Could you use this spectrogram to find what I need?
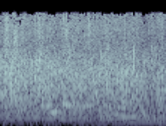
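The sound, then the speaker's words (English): Church audience clapping their hands in praise during a worship service: dense, steady, loud applause that fills the whole clip with no break, with a faint low tone held underneath. “Let's give Him one more hand clap of praise tonight.”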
